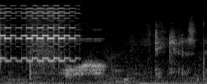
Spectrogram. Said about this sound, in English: that's Fliss's phone. I'll have to answer it.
